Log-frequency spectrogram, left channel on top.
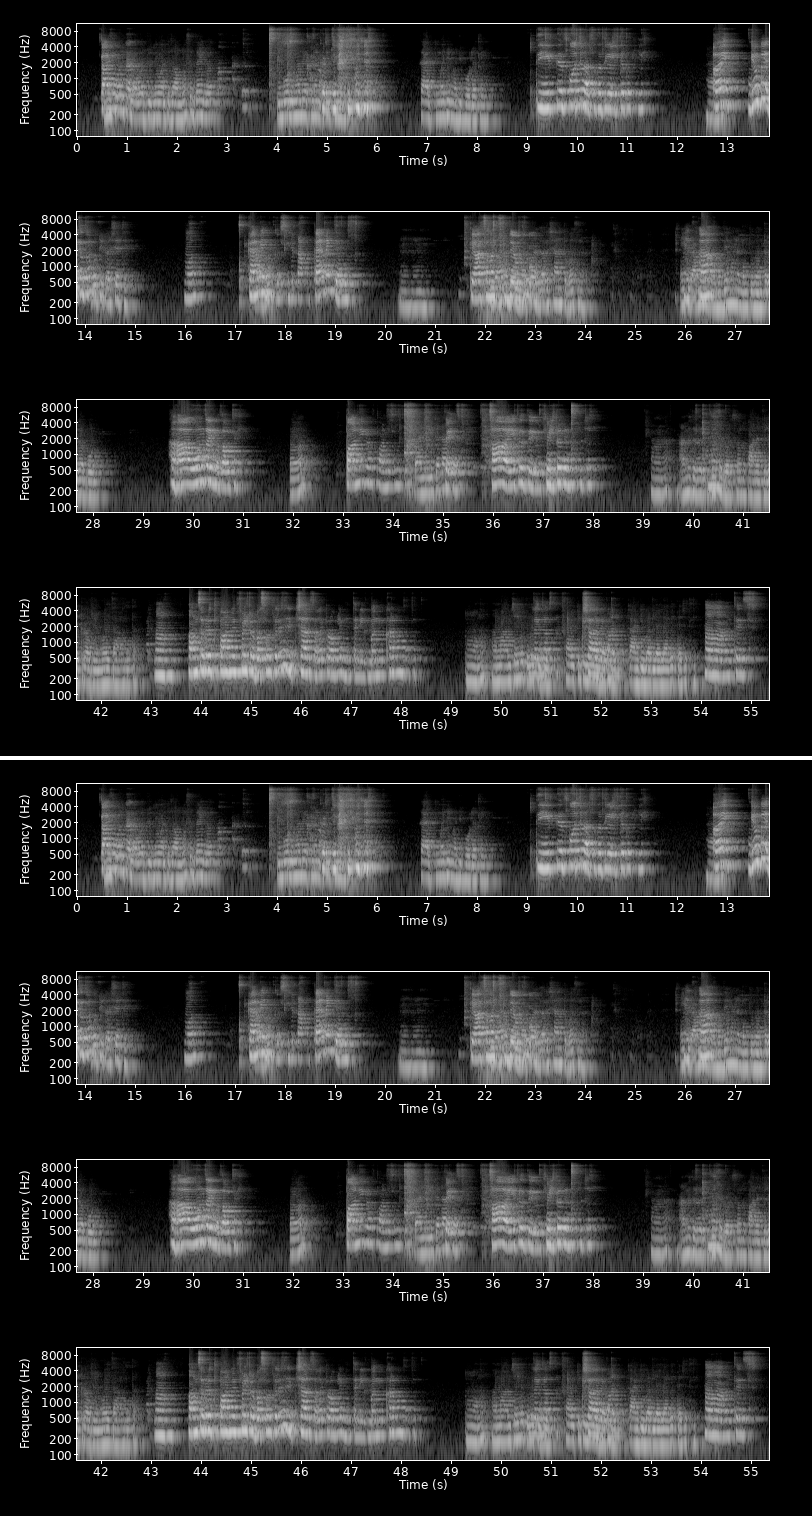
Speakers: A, in the centre; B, on the left (about 20°).
A: काय
B: मी फोन
A: ग
B: केला वरती निवांत जाऊन बसत जाय गं
A: <unintelligible>
B: ती बोलन देत
A: काय
B: नई,
A: करते
B: काहीच नई,
A: बाई
B: सारखी मधी मधी बोलते <inaudible>
A: ती इथेच पोती वाचत होती <unintelligible> त्यातली
B: हा
A: अय
B: ना.
A: घेऊ का याच्यातून
B: पोती कशाची
A: म काय
B: का
A: माहिती
B: ग
A: कसली, काय माहिती आग
B: हम्म हम्म
A: ते अचानक
B: तिला म्हण
A: देव
B: बोलु नको
A: देव
B: ना जरा शांत बस ना. इकडे
A: अ
B: आम्हाला बोलू दे. म्हणा मग तू नंतरन बोल.
A: हा होऊन जाईल ना जाऊदे.
B: अ
A: पाणी गं पाणी संपले
B: पाणी विकत आणते
A: प्यायच.
B: का
A: हा येते ते फिल्टर आहे ना तिथे.
B: हा ना आम्ही तर घरीच
A: हम्म
B: फिल्टर बसवलो. पाण्याचा प्रॉब्लेम व्हायचा आम्हाला तर.
A: हम हा आमच्याकडे पाणी फिल्टर बसल तरी चार झाला प्रॉब्लेम आहे त्यानी बंद खराब होऊन जातं.
B: हा ना मग आमच्या इथे त्याच्यासारखी
A: लय जास्त क्षार
B: ती नळी बदलायला
A: आहे पाणी
B: काठी बदलायला लागे त्याच्यातली.
A: हा तेच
